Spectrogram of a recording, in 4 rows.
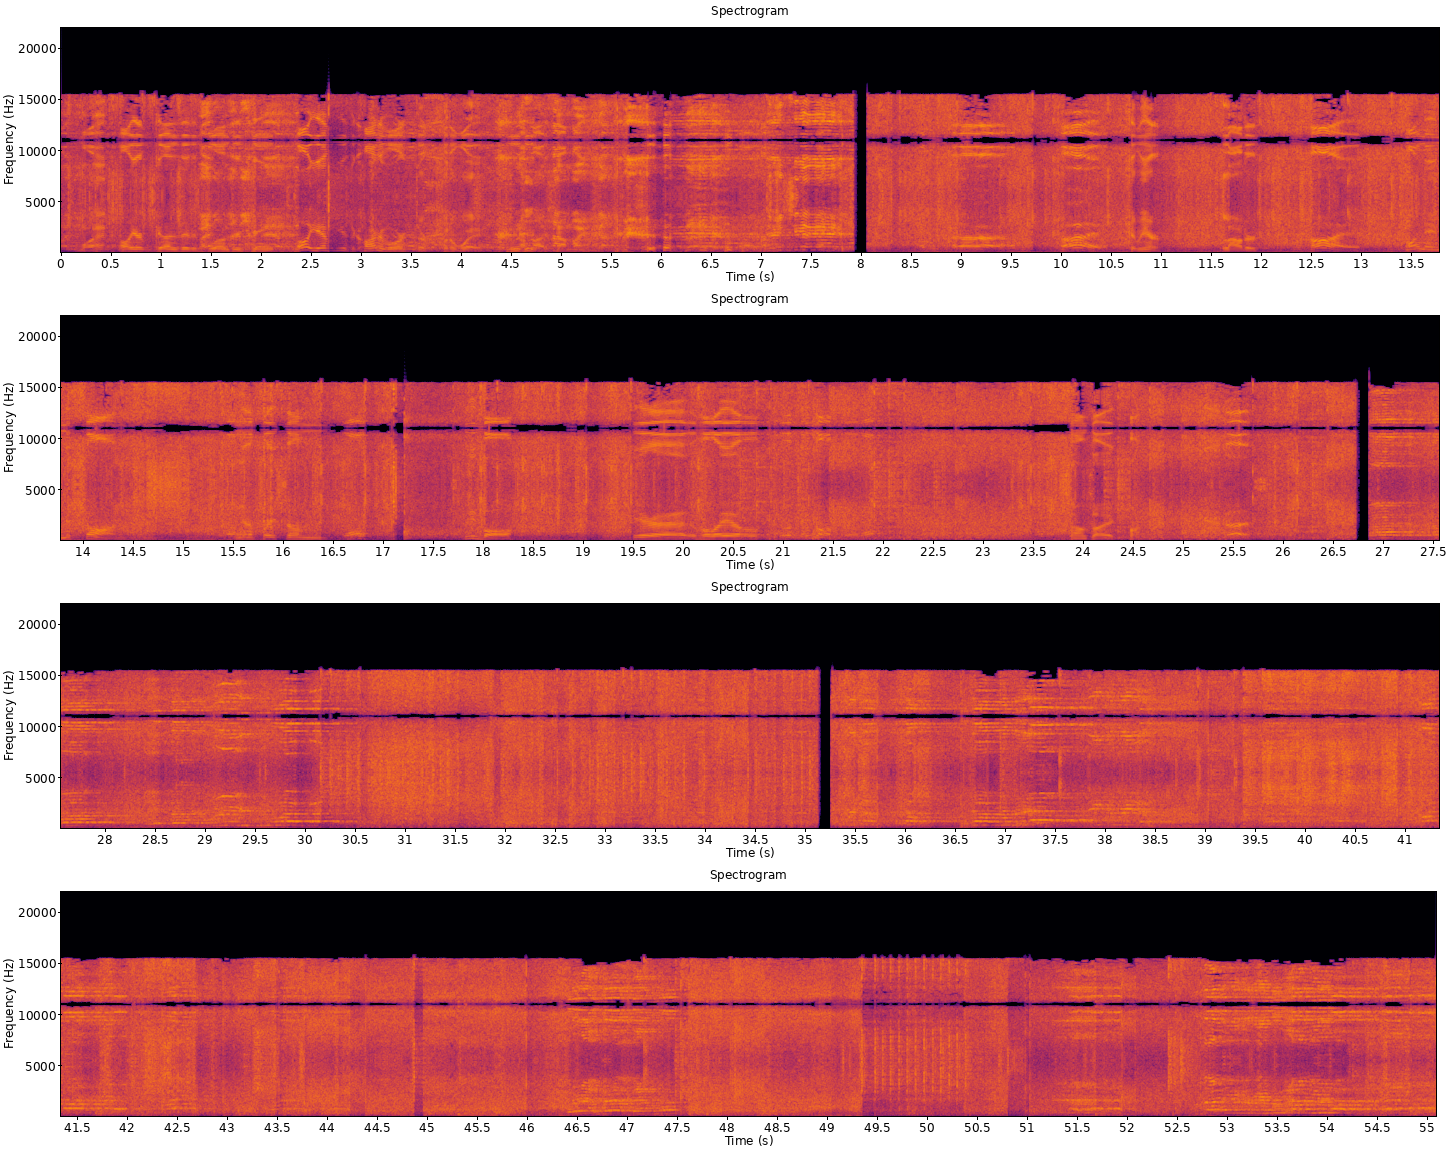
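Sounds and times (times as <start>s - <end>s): players shouting: 0.0s - 8.0s, 26.9s - 31.2s, 35.3s - 48.5s, 50.7s - 55.0s
paintball markers firing: 30.1s - 36.2s, 38.9s - 45.4s, 49.3s - 52.7s.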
